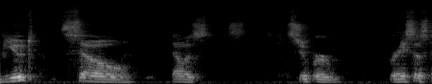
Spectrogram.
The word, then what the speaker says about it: Butte: And for Black Panther, the beer I chose was all these beautiful black butts. In what's that? It's actually pronounced Butte.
